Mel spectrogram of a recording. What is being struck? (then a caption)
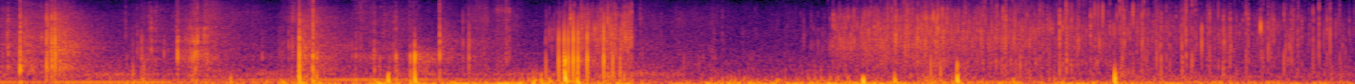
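Plastic bag of gel water beads. Fingertips with long nails squeeze and crinkle a small, full, clear plastic bag filled with teal gel water beads. Soft crinkling and crackling of the plastic mixes with squishy pressing, a low, steady rumble, and scattered sharp taps and clicks. Near the end, a denser, brighter rustle takes over.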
